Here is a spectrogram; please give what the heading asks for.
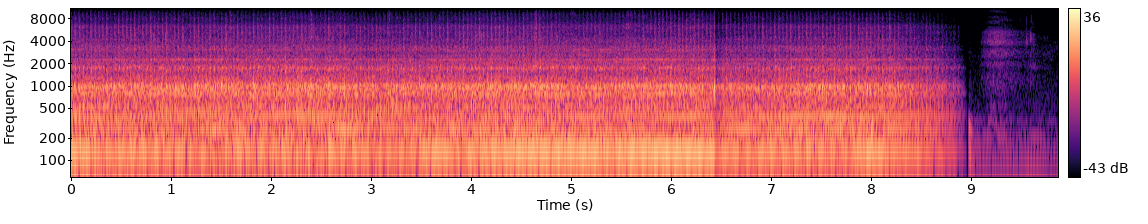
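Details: Toro Turfmaster 30-inch mower; steady engine drone with a fast light tick, about three or four per second, that occurs when the transmission is engaged; dealer mechanic suspects one of the pulleys, unconfirmed.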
